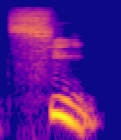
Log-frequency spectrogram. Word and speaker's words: Qigong: En chinois, c'est Qigong. Gong, c'est le premier ton.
